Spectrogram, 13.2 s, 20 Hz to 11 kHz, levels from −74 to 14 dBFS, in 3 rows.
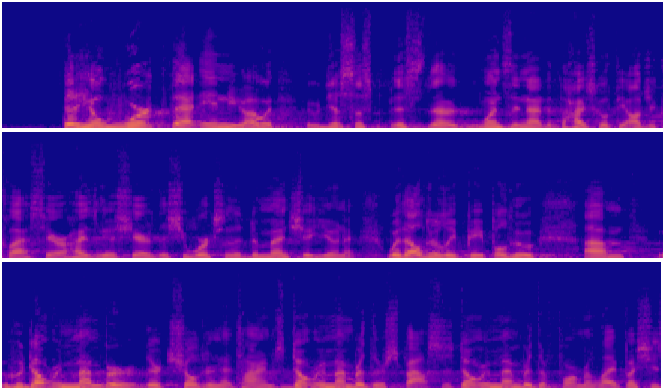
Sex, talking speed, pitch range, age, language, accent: male, 240 wpm, 155-200 Hz, 50-69, English, American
